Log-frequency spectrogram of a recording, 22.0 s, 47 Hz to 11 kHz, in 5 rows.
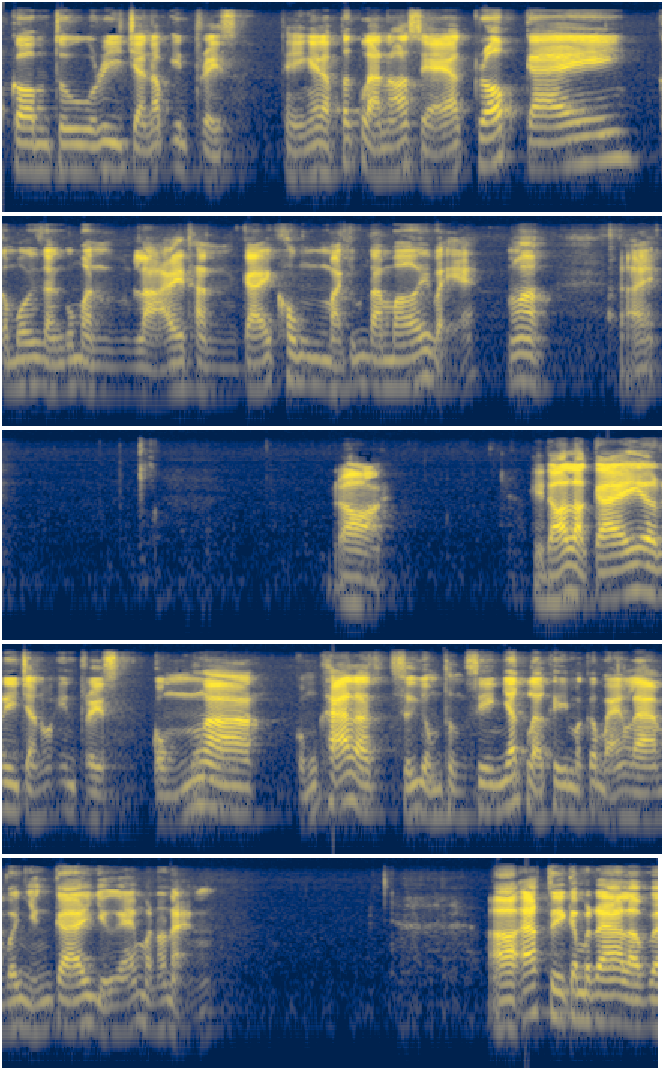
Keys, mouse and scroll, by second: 0.9 click, 9.2 click, 9.8 ctrl+z, 21.3 click.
